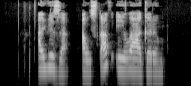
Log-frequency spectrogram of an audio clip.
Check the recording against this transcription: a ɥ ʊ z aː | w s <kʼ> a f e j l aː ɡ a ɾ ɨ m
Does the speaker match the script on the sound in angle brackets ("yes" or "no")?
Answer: no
